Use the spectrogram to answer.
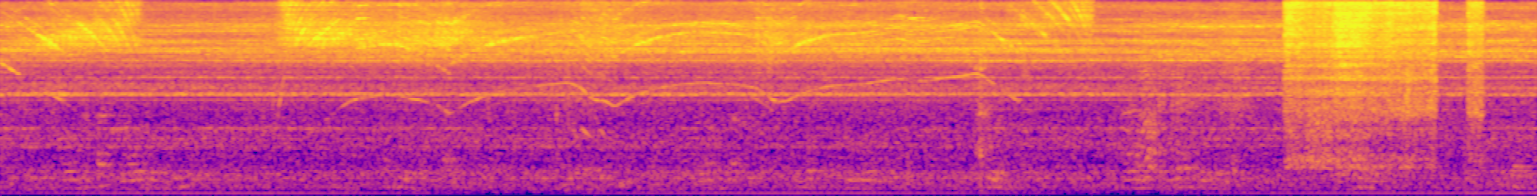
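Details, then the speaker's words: Class V (cervical) cavity preparation: a high-pitched dental drill whine with pitch sweeps and a louder burst near the end as an inverted cone bur cuts retention grooves along the occlusal and cervical walls. "so if we create a groove all around okay but it's a very aggressive world yes so you have to be very careful not to over cut okay"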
